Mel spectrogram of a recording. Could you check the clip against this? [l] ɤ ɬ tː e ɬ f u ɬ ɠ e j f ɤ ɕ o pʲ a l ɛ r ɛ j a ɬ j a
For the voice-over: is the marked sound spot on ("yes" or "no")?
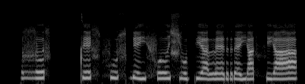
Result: no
